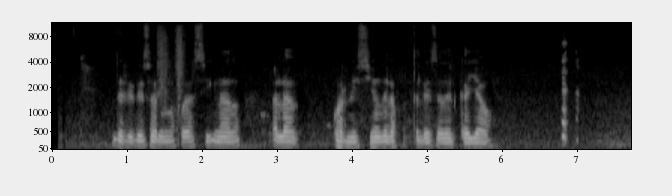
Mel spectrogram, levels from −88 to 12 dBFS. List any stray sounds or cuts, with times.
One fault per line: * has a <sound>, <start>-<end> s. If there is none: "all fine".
* has a laugh, 6.8-7.0 s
